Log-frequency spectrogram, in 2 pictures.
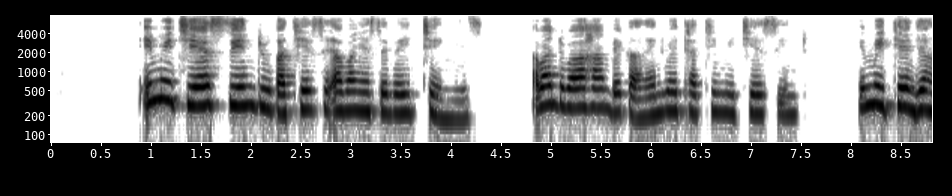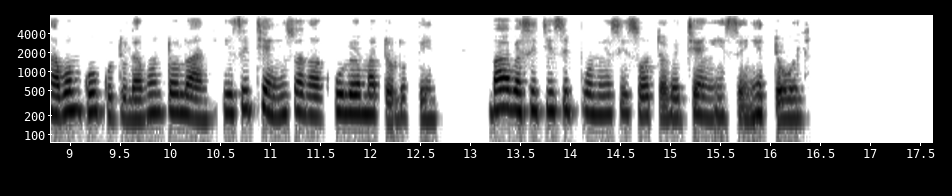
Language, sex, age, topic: North Ndebele, male, 25-35, health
